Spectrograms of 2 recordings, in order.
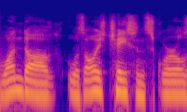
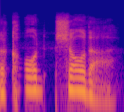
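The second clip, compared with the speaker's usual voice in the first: half-hearted, weak put-on Russian accent; 3 semitones higher than usual. Asked to repeat a phrase just as a man said it, trying a Russian accent. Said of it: "It didn't sound very Russian".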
